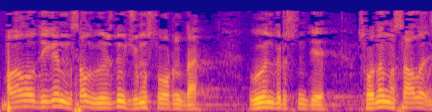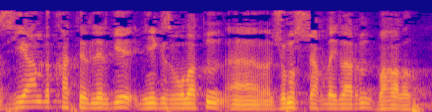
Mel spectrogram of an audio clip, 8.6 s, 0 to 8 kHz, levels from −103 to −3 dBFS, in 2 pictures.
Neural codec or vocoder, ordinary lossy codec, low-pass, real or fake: codec, 16 kHz, 16 kbps, FreqCodec, larger model; MP3, 24 kbps; 7.2 kHz; fake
